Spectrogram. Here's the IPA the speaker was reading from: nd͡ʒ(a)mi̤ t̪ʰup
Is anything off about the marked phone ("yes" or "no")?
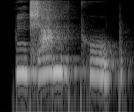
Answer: yes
